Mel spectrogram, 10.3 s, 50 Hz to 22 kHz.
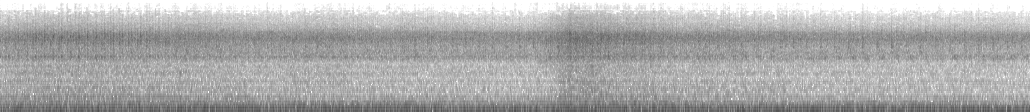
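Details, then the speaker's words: Steady low growling rumble from a 2008 Honda Accord on jack stands, heard through a pry bar on the left front bearing as the wheels speed up. Worn wheel bearing noise confirmed on that side. "speed up and the noise is definitely coming from this side here"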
